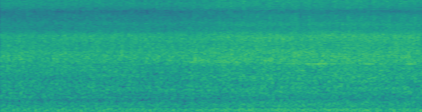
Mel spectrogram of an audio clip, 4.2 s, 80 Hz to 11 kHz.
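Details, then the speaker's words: Dodge Dakota R/T with stock 5.9-liter 360 V8 (transmission bad, doesn't drive): deep, steady idle with even low rumble, no knocks or misses; engine runs great. "it does run the 5.9 motor runs great"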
